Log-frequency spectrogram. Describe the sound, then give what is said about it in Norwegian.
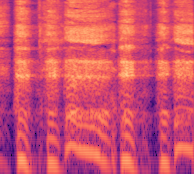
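A voice imitates rapid panting, a rhythmic run of loud, voiced breaths in quick pairs, each short intake followed by a longer, drawn-out breath, with no other talk, mimicking double breathing at the end of a Cooper running test. “Og da husker jeg alt det på slutten så begynte jeg også å puste sånn dobbelt”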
